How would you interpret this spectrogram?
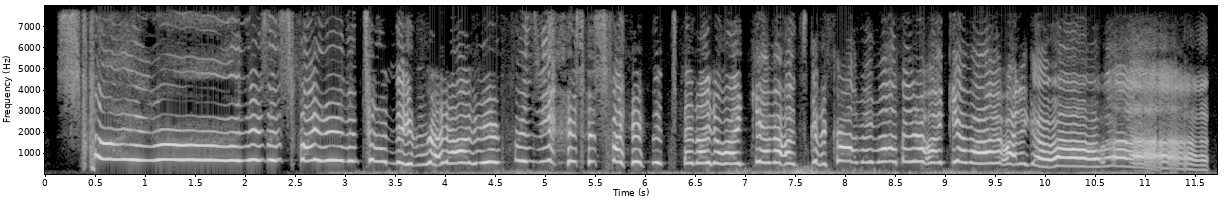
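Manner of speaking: put-on high, fast panicked kid screams; screaming at a spider. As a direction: shriek like a terrified little girl. Campers panicking over a spider.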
